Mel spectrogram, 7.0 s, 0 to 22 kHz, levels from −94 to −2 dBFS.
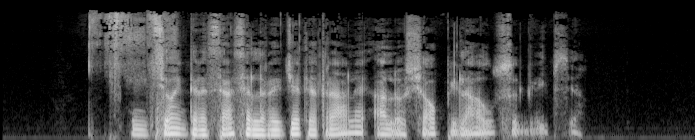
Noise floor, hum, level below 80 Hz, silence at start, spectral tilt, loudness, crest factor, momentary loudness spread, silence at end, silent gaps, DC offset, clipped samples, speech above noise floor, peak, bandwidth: -70 dBFS; none; -44 dBFS; 0.9 s; -4.5 dB/octave; -19 LUFS; 18 dB; 15 LU; 1.15 s; none; under 0.1%; under 0.1%; 51 dB; -2 dBFS; 16.5 kHz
